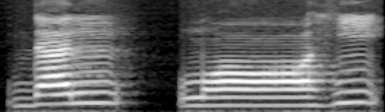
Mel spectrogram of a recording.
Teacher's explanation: لفظ اللہ کا لام موٹا رکھیں گے کیونکہ اس دال کے اوپر کیا آ گیا؟ زبر آ گیا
